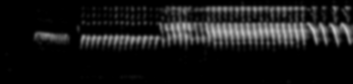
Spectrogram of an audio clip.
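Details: Young canary learning its song from a played model song with an elaborate style, answering and rolling: a short high trill, then a long steady rapid trill that shifts into a higher, faster rolling series of sharp repeated notes.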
